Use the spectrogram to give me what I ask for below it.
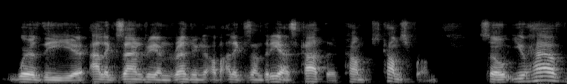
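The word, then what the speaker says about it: Alexandria Eschate: Yeah, it's Alexandria the furthest, which would be Alexandria Eskate.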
